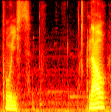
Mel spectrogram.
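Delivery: normal talking voice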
